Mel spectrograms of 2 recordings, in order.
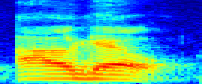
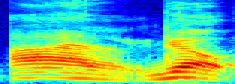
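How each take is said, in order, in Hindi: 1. 'I will' दो पूरे शब्दों की तरह बोला जाता है। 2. 'I will' छोटा होकर एक सिलेबल 'I'll' बन जाता है।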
